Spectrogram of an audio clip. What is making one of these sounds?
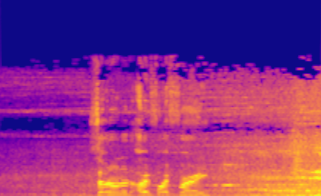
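An electric train sounds a two-tone horn as it approaches.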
